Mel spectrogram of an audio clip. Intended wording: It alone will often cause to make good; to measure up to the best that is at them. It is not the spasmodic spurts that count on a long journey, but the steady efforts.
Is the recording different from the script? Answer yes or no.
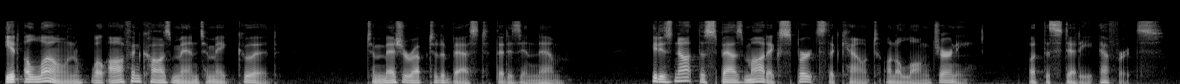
yes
